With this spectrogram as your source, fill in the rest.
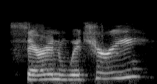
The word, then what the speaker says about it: SerenWitchery: course sorry pardon me Saren witchery and it's spelled like serendipity but witchery at the end so so so ser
